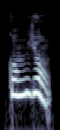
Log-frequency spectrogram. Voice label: "公用", Chinese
